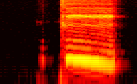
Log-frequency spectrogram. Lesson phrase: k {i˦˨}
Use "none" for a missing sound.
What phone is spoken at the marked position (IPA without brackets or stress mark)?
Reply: i˦˨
